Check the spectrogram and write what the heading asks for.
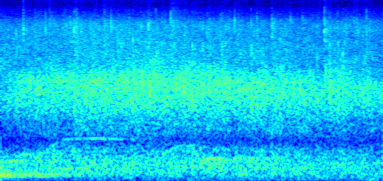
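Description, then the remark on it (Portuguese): A church audience applauds the Lord during a sermon, a dense, continuous patter of many hands clapping at an even level with no voices standing out. “Você pode aplaudir aí o Senhor.”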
